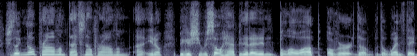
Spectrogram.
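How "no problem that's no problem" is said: mock cheery, pitched up high; high sugary reassurance; eager high agreeable voice. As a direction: play her as overly eager to please. Lily eager to please.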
